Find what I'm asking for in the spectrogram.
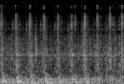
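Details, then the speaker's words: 2012 Kia Rio at tow auction, started with a jump: rough idle with a sharp, regular tapping knock several times a second over the engine note; very loud internal engine knock. "Very loud knocking engine on this one, folks."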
